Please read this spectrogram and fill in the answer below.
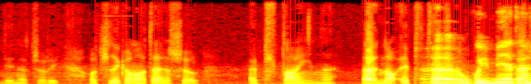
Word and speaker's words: Epstein: qu'il faut pas l'appeler Epstein, parce que ça s'écrit comme Einstein. S-T-E-I-N. Mais pour Einstein, on garde le Einstein. Mais pour Epstein, il faut pas dire Epstein, il faut dire Epstein.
